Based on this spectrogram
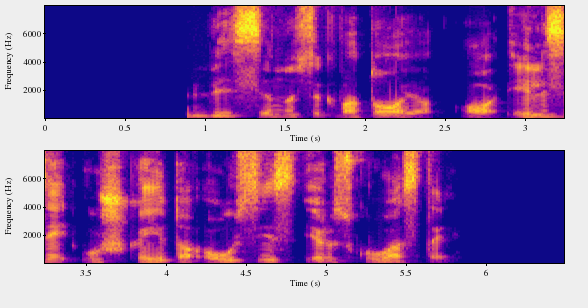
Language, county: Lithuanian, Šiauliai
